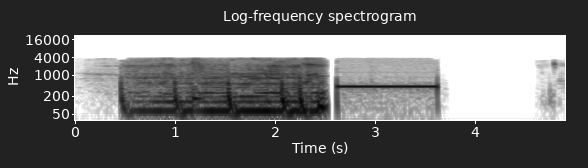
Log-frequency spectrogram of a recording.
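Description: Telephone tones while a call is being transferred: a loud, rich, buzzing tone for about two seconds, a short gap, then a steady, pure one-second beep, followed by silence and a faint click.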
